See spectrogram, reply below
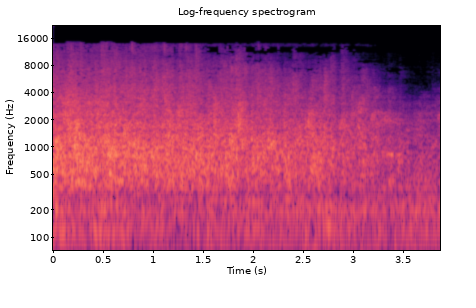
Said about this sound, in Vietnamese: Thì bây giờ tất cả các Phật tử chúng ta cho một tràng pháo tay để mừng những người tròn 60 trở lên.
